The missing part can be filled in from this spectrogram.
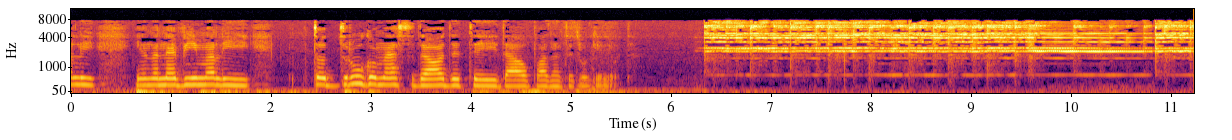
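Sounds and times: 
speech: 0.0s - 5.6s
electric school bell ringing: 6.3s - 11.2s.

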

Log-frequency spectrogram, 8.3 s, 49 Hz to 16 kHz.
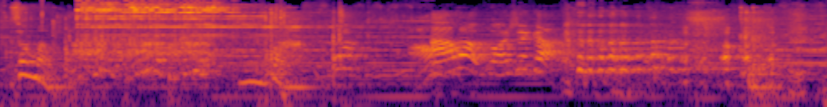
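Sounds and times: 
speech: 0.1s - 1.2s, 2.4s - 3.0s, 5.3s - 8.2s
old dial-less crank telephone bell ringing at a former railway station master's post: 0.6s - 4.0s
laughter: 5.6s - 8.1s.

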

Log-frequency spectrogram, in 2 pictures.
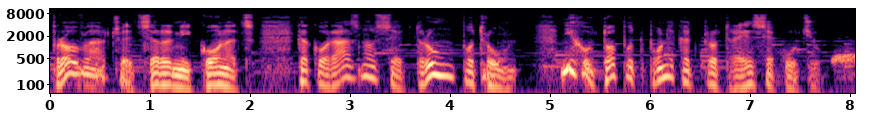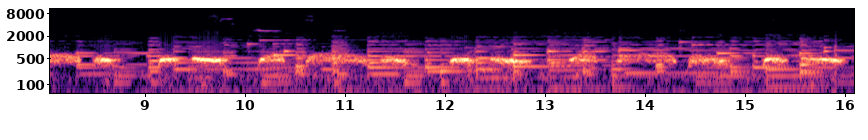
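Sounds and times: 
speech: 0.0s - 7.8s
pigeons cooing on a roof: 7.7s - 16.0s.

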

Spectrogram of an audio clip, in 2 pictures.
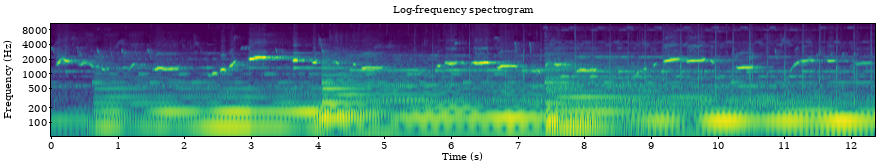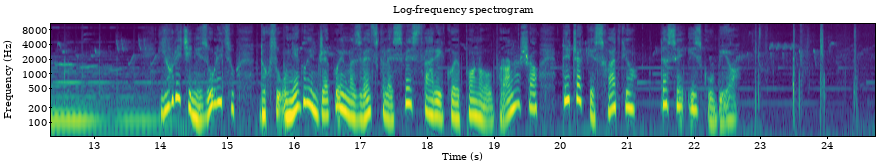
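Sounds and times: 
person whistling a tune: 0.0s - 5.0s, 5.7s - 12.5s
speech: 14.1s - 22.8s.

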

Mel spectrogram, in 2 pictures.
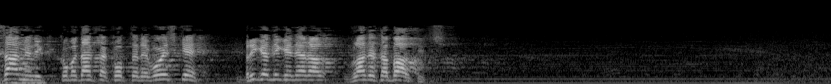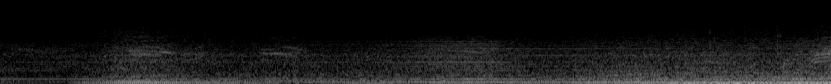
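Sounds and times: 
speech: 0.0s - 4.5s
faint cawing bird calls: 7.2s - 11.6s, 16.4s - 16.6s
car engines rumbling as cars approach: 9.2s - 10.9s, 11.8s - 16.6s.

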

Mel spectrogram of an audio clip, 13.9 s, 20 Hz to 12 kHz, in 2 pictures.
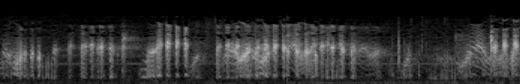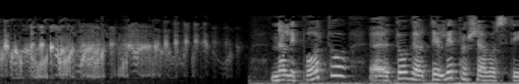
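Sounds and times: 
frogs croaking: 0.0s - 10.3s
speech: 10.6s - 13.8s.

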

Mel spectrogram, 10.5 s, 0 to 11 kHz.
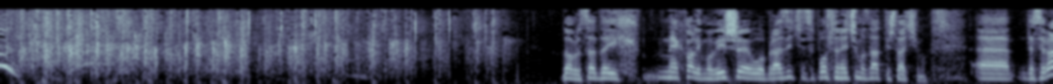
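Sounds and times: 
audience clapping for a young drummer from a band: 0.0s - 5.2s
speech: 5.6s - 10.5s.

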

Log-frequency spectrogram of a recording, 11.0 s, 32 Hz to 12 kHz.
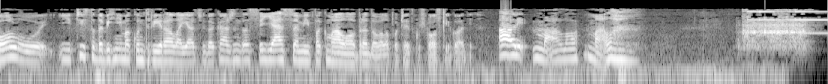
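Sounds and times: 
speech: 0.0s - 8.6s, 9.9s - 10.1s
telephone ringing with an electronic trill: 9.8s - 11.0s.

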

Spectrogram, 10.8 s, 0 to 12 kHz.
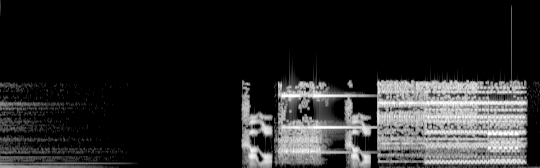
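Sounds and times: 
speech: 5.0s - 5.7s, 7.0s - 7.6s
telephone ringing for an incoming call: 5.5s - 10.6s.

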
